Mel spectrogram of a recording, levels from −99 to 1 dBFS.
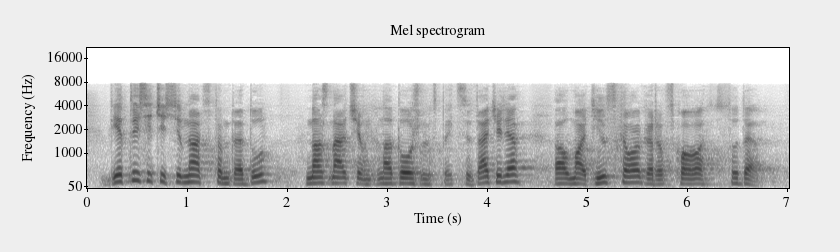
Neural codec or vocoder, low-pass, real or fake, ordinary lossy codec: codec, 16 kHz, 1 kbps, FunCodec, trained on LibriTTS, 50 frames a second; none; fake; none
